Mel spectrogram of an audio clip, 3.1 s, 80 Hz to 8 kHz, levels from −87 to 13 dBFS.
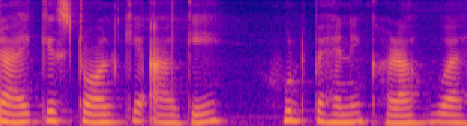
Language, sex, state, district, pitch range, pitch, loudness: Hindi, female, Haryana, Jhajjar, 180-210 Hz, 190 Hz, -20 LUFS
